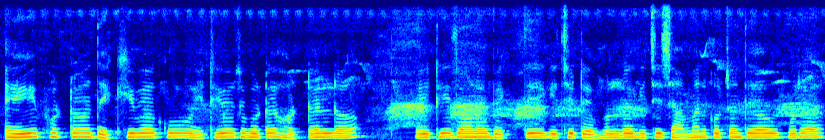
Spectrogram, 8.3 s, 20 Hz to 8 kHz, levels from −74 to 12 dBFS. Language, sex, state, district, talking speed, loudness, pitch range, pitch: Odia, female, Odisha, Malkangiri, 145 wpm, -14 LUFS, 200-215 Hz, 210 Hz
